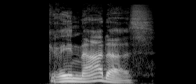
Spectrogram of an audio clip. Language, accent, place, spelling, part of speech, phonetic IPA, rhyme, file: German, Germany, Berlin, Grenaders, noun, [ɡʁeˈnaːdɐs], -aːdɐs, De-Grenaders.ogg
- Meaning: genitive singular of Grenader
